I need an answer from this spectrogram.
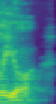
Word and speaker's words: Lyor: __ ] leo cohen liar cohen oh i pronounced it wrong i'm sorry that's how the preacher called him liar cohen um it is leo um how many y'all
